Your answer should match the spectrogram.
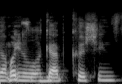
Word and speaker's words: Cushing's: Cushing's disease. – Cushing's. Like pushing, only Cushing? – Uh-huh.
